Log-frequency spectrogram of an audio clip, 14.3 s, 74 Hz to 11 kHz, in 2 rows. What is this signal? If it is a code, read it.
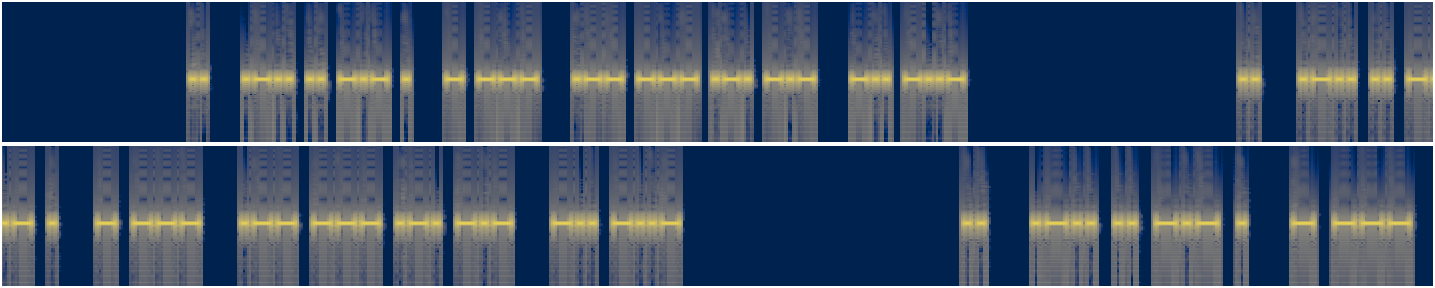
Morse code, heard as a keyed tone, about 34 wpm, 700 Hz. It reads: I LIKE TO WORK DX I LIKE TO WORK DX I LIKE TO
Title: Speed-Racing Common QSO Phrases Encore - 30wpm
